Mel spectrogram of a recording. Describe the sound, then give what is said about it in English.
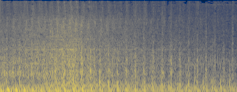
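A helicopter arrives with a roar, its rotor blades chopping in a rapid steady rhythm over a deep engine rumble, loud and continuous with no voices. “the signature sound of American troops in battle is the arrival of the helicopter”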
